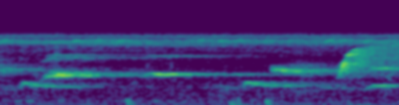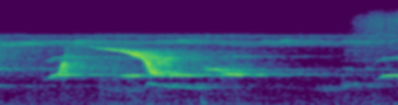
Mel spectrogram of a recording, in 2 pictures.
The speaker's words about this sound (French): Le lutin farceur avait un peu peur, mais il n'entendait que le bruit des oiseaux et des petits animaux.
